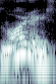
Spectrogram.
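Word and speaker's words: Māori: And pretty soon, he said they had, I don't know how many thousands of people, and not just Maoris, but white New Zealanders stood up with the Maoris.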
